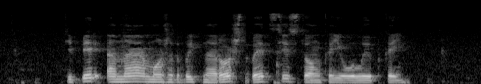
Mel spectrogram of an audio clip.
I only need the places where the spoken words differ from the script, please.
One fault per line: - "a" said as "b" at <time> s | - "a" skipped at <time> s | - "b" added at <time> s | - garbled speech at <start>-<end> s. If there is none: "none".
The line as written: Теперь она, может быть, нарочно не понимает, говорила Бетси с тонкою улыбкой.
- "не понимает говорила" skipped at 2.5 s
